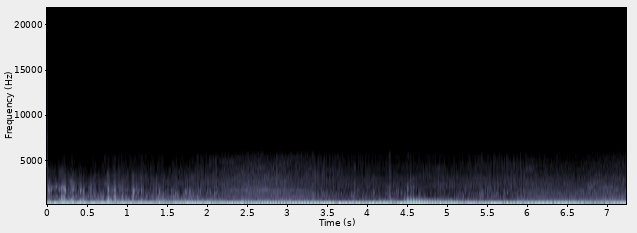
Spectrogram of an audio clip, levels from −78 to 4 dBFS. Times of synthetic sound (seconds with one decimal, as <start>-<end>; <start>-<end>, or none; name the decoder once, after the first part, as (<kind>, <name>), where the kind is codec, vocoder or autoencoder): 0.0-2.2 (vocoder, BigVGAN v2); 3.3-6.0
